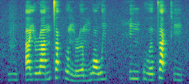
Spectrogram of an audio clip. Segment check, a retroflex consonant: absent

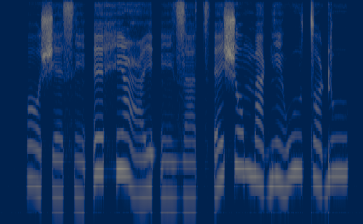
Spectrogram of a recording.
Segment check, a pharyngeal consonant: present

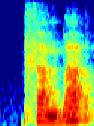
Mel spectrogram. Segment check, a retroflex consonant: absent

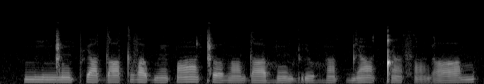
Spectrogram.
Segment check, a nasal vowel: present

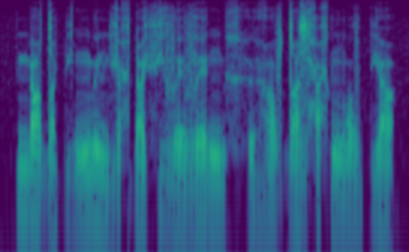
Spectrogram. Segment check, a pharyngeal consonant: present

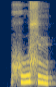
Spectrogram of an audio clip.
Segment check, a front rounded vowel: present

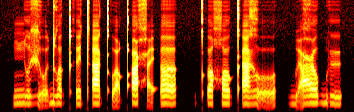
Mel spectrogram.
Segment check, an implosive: absent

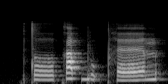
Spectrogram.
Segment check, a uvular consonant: absent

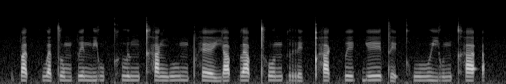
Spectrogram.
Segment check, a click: absent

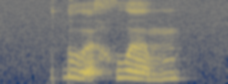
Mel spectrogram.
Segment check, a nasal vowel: absent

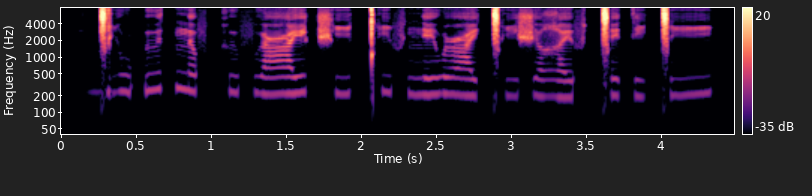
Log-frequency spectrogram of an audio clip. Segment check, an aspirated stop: present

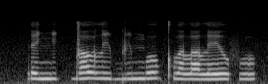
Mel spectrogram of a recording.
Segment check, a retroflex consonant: absent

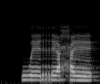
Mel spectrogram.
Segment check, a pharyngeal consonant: present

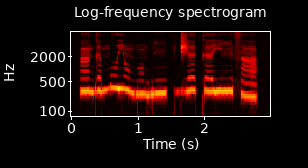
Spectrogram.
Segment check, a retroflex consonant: absent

